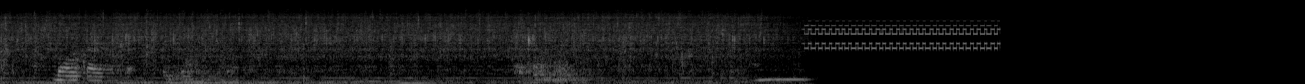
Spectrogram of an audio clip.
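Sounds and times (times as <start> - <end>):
food sizzling in a pan: 0.0 - 8.0
phone ringtone: 8.0 - 10.0.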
